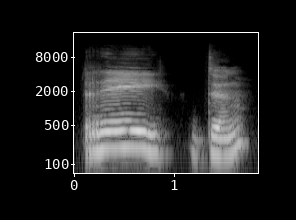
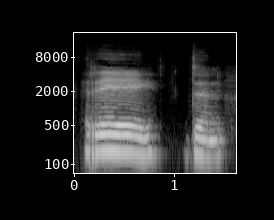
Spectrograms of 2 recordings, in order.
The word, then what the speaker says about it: reden: Manen, reden, zonen. So when a syllable is open, it ends on a vowel, then the vowel is pronounced long, but we only need to write one.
